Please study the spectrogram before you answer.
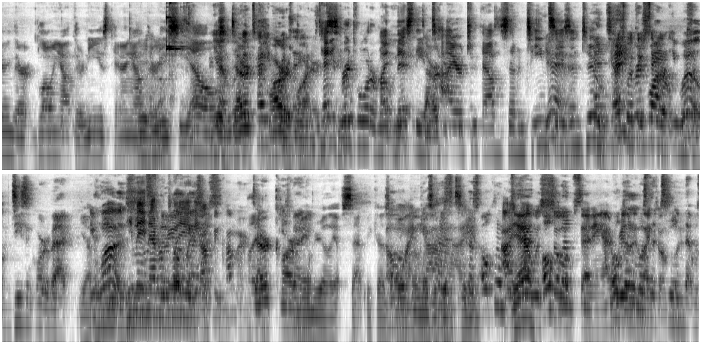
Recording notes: recorded at a Super Bowl party!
